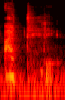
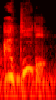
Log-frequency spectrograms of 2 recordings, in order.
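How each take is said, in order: First: Hushed whisper, barely any voice. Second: Said in the usual way. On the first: Real, not acted. Telling viewers she faced her fear, whispered. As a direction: drop to a real whisper.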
